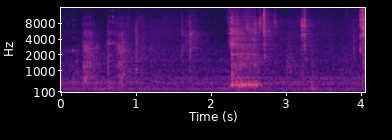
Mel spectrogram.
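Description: Faint mouth sounds of a wine taster working a sip of red wine in his mouth: a few small clicks and smacks, then a short breathy exhale a little over two seconds in.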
